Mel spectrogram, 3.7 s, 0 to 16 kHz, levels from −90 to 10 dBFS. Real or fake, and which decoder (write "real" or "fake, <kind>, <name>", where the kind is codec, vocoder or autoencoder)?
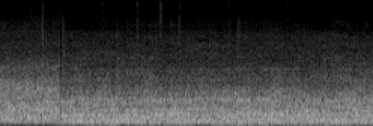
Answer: fake, codec, SNAC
